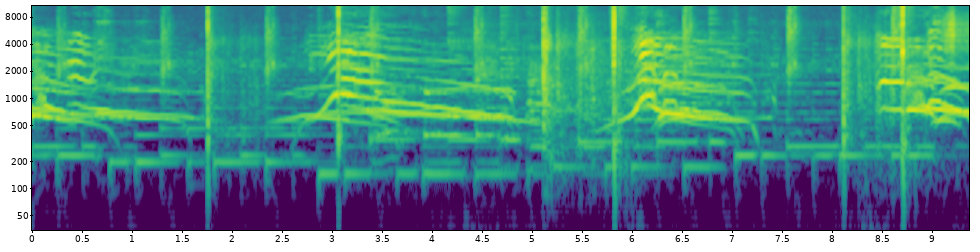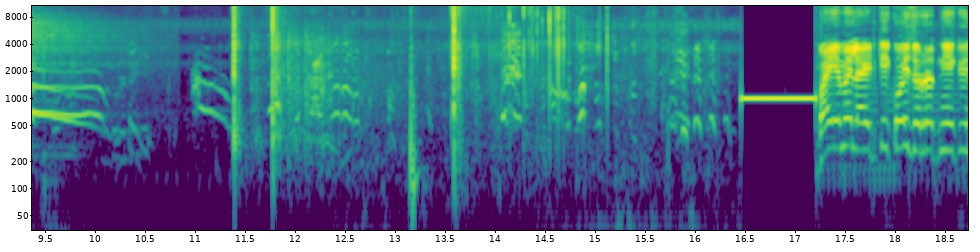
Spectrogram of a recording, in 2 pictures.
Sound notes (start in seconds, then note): 0.0 shouting with joy; 5.5 crackling sound; 8.4 shouting with joy; 11.1 bursting sound; 14.0 laughing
